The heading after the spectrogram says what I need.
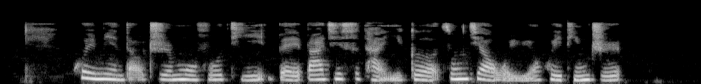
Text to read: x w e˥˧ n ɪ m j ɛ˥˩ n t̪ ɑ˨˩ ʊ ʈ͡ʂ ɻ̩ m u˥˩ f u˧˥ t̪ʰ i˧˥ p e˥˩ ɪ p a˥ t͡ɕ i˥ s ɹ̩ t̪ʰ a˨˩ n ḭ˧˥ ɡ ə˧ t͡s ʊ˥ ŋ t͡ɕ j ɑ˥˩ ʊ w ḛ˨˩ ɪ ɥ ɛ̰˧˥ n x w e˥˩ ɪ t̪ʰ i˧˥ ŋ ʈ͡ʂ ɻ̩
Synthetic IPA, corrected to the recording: x w e˥˧ ɪ m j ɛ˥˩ n t̪ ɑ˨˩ ʊ ʈ͡ʂ ɻ̩ m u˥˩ f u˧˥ t̪ʰ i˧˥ p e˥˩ ɪ p a˥ t͡ɕ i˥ s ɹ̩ t̪ʰ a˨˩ n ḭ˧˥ ɡ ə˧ t͡s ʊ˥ ŋ t͡ɕ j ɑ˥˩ ʊ w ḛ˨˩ ɪ ɥ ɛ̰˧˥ n x w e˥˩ ɪ t̪ʰ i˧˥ ŋ ʈ͡ʂ ɻ̩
